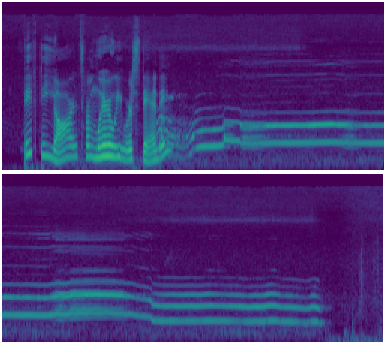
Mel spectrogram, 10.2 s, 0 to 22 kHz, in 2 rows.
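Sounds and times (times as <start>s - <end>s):
speech: 0.3s - 2.4s
Mexican gray wolf howling: 2.0s - 9.5s
Mexican gray wolves yipping: 2.0s - 9.5s.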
